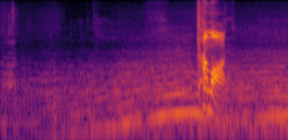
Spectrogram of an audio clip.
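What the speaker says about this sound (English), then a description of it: "let's launch the Kia Seltos GT line" A Kia Seltos GT Line in sport mode launches from a standstill, its engine droning and climbing steadily in pitch as it accelerates hard, close inside the cabin, with a person briefly speaking over it.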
